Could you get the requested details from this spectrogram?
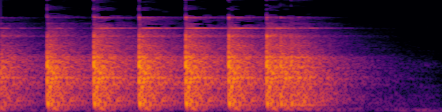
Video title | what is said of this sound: Ceramic Tile To Vinyl Plank Flooring - Updating Our Laundry Room | see how it sounded kind of sounds solid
